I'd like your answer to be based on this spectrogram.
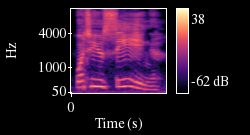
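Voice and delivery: normal talking voice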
